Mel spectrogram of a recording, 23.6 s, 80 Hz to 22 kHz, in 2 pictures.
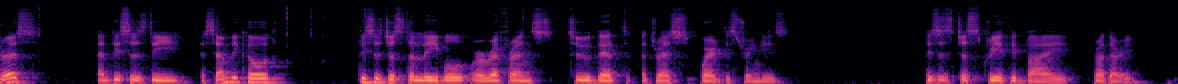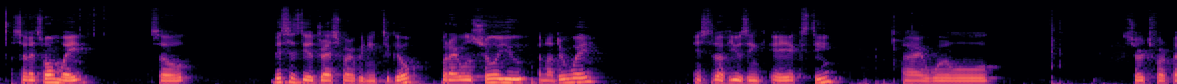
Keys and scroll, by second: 20.3 Up, 22.2 Return.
